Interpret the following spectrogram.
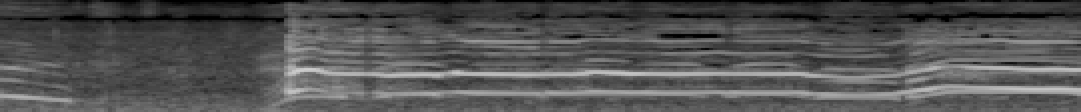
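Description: A man's voice holding long, loud drawn-out notes, with a short break about a second in; the pitch steps up shortly before the end.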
